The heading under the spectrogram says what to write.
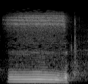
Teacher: The tongue is not out. Z. But it is attached to the upper teeth.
